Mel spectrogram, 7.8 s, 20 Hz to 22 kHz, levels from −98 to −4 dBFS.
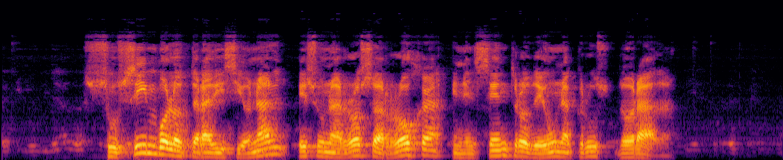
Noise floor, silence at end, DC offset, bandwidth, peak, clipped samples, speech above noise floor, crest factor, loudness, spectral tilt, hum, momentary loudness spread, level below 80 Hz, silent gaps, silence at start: -59 dBFS; 0.5 s; under 0.1%; 9.4 kHz; -2 dBFS; under 0.1%; 41 dB; 18 dB; -18 LUFS; -4.5 dB/octave; none; 10 LU; -60 dBFS; none; 0.85 s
